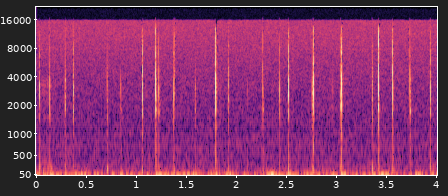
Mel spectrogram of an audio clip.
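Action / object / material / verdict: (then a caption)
tap / cardboard chocolate bar box / cardboard / none. Long nails tap quickly on the front of a full cardboard chocolate bar box held at an angle. The taps are light, dry and clicky, each bright and very short with almost no ring, over a faint low rumble.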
